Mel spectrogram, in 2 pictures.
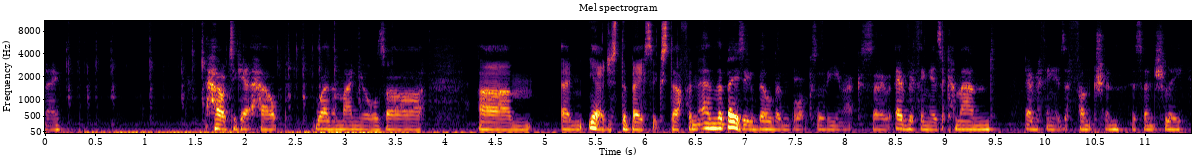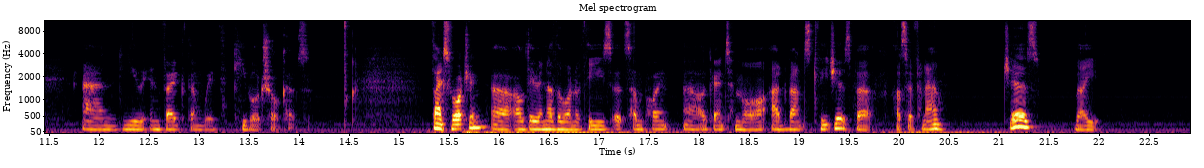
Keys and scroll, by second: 0.3 Left, 0.4 Left, 0.6 ctrl+Down, 1.2 Left, 1.4 ctrl+Down, 2.3 ctrl+Up.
